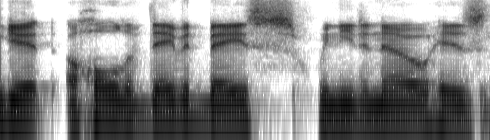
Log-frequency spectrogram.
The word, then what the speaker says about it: Bayse: We're looking for David Bays.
